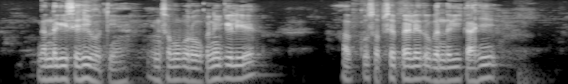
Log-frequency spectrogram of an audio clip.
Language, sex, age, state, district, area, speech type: Hindi, male, 45-60, Uttar Pradesh, Chandauli, urban, spontaneous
